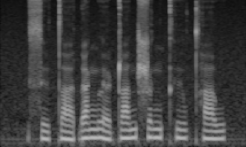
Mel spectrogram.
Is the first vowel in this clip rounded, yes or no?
no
